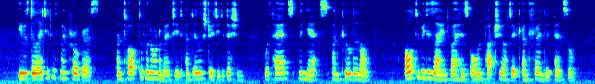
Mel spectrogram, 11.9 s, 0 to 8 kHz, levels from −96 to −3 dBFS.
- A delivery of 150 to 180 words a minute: Yes, average, 160 wpm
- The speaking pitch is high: Yes, high, 200 Hz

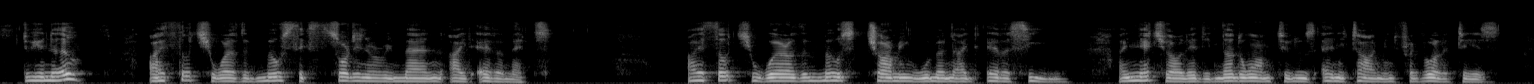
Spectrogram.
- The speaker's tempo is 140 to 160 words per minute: Yes, average, 150 wpm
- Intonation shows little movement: No, average, 3.0 semitones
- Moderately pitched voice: Yes, medium, 150 Hz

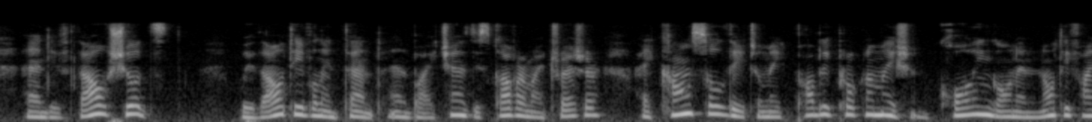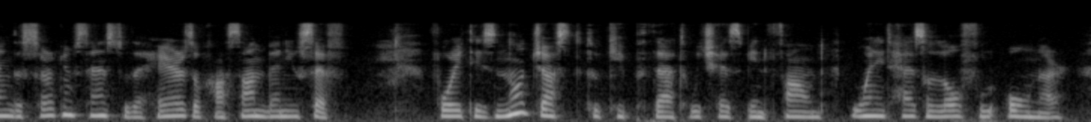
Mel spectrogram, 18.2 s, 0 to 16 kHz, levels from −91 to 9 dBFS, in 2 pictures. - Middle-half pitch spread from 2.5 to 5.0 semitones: Yes, average, 4.3 semitones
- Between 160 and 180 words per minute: Yes, average, 170 wpm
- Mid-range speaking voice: Yes, medium, 180 Hz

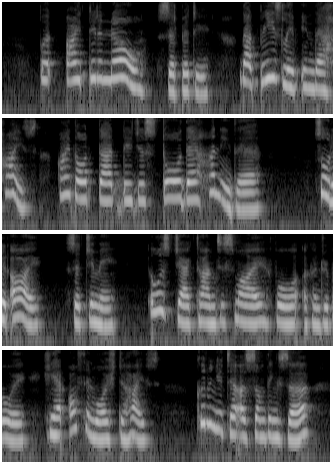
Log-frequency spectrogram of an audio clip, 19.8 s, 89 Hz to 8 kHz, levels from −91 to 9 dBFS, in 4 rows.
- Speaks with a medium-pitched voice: No, very high, 255 Hz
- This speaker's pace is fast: No, average, 145 wpm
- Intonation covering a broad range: Yes, wide, 6.3 semitones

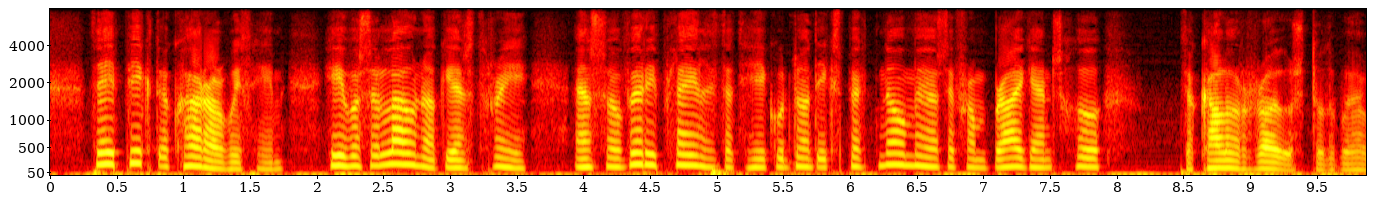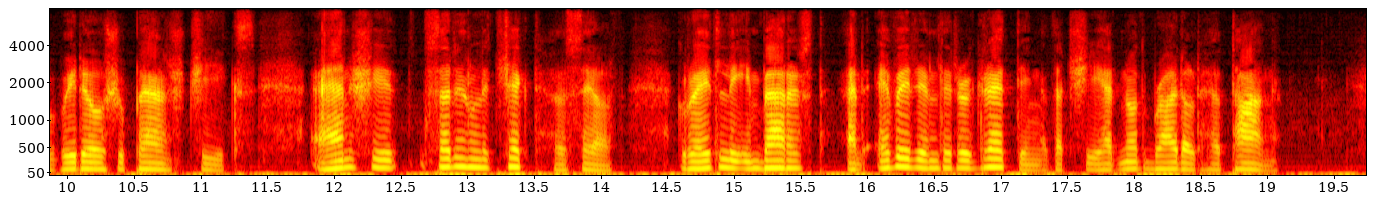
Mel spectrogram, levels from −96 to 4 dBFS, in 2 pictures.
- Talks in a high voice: No, medium, 140 Hz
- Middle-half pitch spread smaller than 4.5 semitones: No, average, 4.8 semitones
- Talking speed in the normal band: Yes, average, 150 wpm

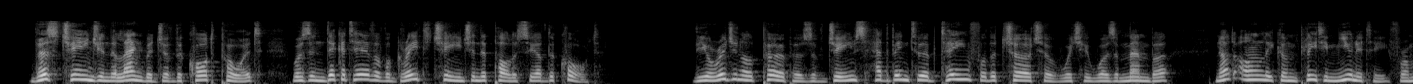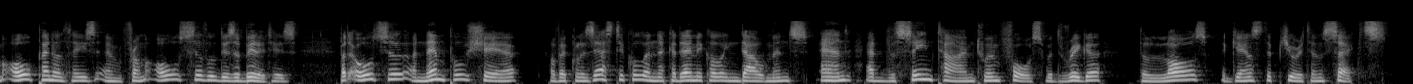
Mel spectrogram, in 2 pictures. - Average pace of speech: Yes, average, 160 wpm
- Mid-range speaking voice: Yes, medium, 180 Hz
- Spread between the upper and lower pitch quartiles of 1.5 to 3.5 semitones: No, average, 4.3 semitones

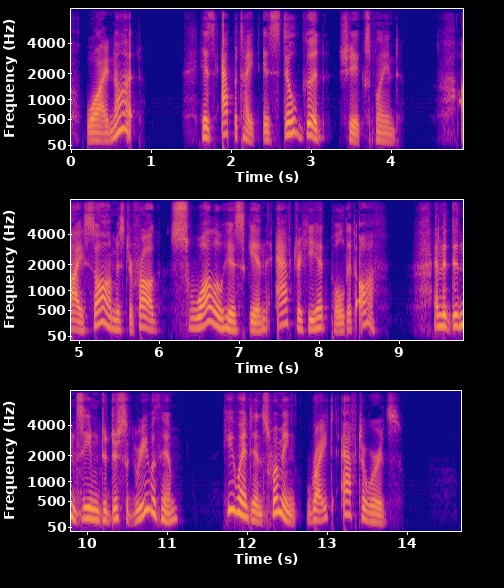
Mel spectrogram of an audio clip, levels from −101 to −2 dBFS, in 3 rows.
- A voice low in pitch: No, medium, 170 Hz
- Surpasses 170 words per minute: No, average, 145 wpm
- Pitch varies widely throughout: Yes, wide, 7.1 semitones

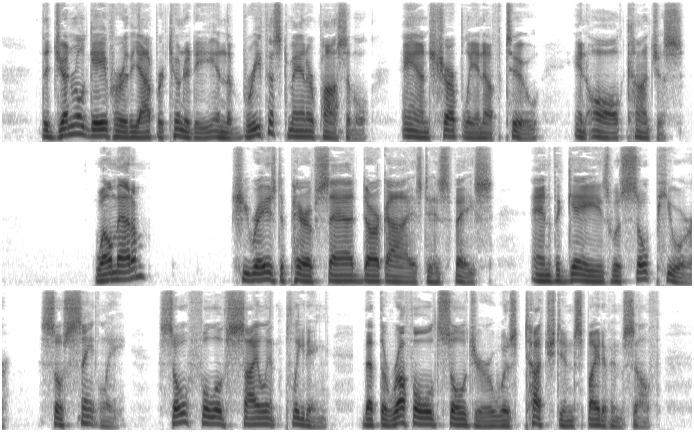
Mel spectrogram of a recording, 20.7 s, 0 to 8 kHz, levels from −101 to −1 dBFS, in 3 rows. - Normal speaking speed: Yes, average, 160 wpm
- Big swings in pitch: No, average, 4.2 semitones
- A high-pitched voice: No, low, 120 Hz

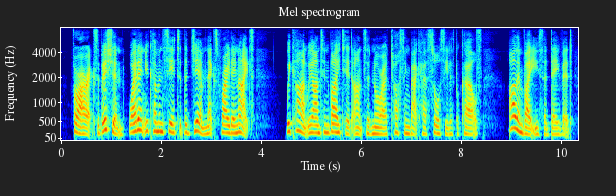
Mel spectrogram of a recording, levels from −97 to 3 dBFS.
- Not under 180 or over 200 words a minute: Yes, average, 195 wpm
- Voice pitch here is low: No, high, 195 Hz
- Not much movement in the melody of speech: No, average, 4.8 semitones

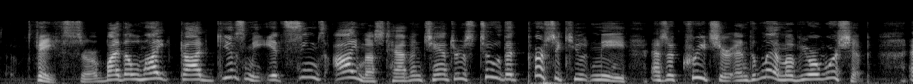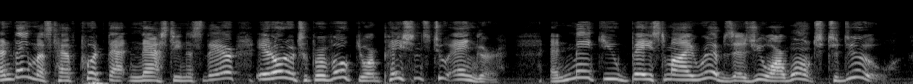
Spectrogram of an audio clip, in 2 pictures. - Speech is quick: No, average, 175 wpm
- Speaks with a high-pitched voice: Yes, high, 220 Hz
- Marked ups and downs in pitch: Yes, wide, 6.0 semitones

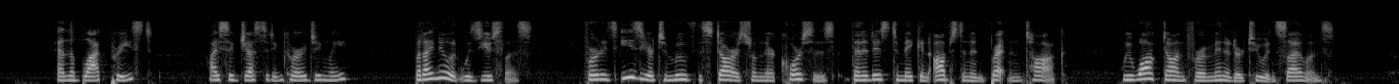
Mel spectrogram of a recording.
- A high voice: Yes, high, 200 Hz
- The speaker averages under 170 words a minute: No, average, 175 wpm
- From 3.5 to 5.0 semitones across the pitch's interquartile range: No, average, 2.7 semitones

